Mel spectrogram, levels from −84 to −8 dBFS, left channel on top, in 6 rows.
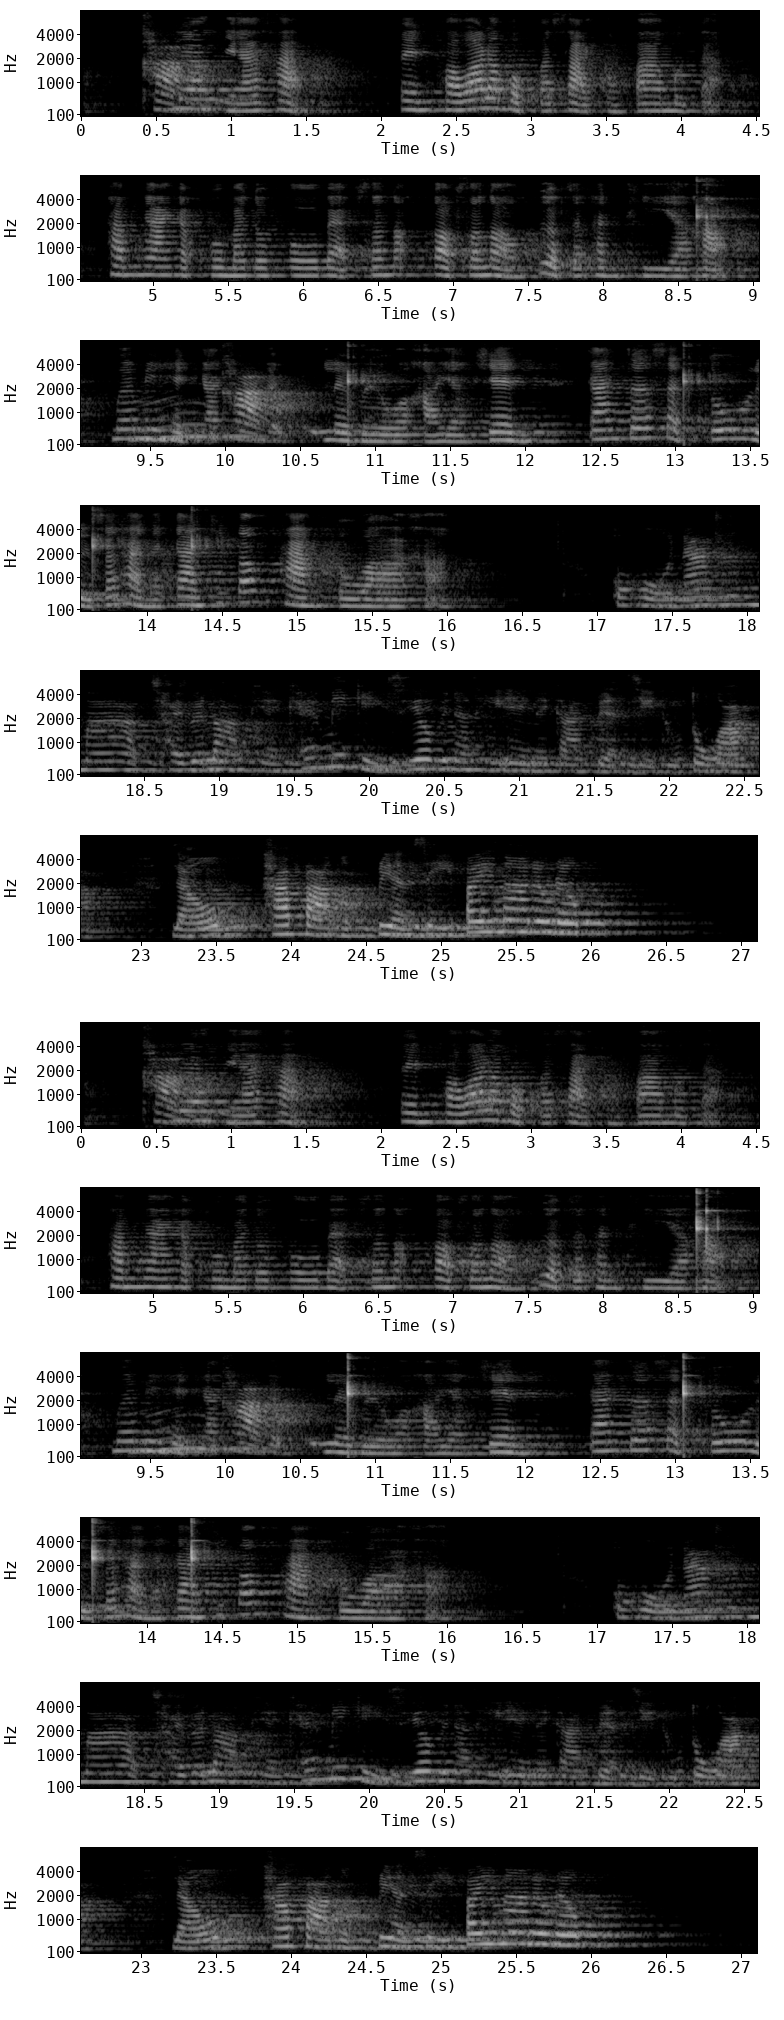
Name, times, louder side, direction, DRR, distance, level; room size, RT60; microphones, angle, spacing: voice 1, 0.6-1.5 2.1-4.3 4.7-8.8 9.2-10.0 10.3-16.0, left 2 dB, 85° left, 5 dB, 2.4 m, -44 dB
Tap, 8.6-8.9 10.8-11.0 13.0-13.2 13.6-13.8 14.3-14.5, right 11 dB, 65° right, 0.8 m, -36 dB
voice 2, 9.3-10.3 17.1-22.5 23.2-25.9, left 1 dB, 20° left, 1 dB, 5.2 m, -43 dB
30.0 x 18.0 x 8.2 m, 1.3 s
head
